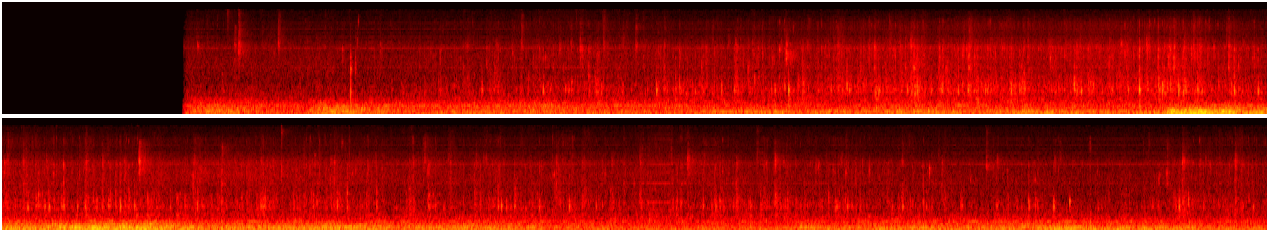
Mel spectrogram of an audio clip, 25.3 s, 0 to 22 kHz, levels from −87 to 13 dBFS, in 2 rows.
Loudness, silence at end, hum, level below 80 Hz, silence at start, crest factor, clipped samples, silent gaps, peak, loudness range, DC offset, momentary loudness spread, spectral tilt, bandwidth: -33 LUFS; 0 s; none; -36 dBFS; 1.8 s; 20 dB; under 0.1%; none; -12 dBFS; 10 LU; under 0.1%; 12 LU; -6.5 dB/octave; 16.5 kHz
